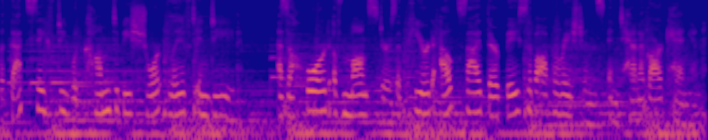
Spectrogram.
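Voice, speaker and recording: A woman playing a solemn storyteller who narrates a video game legend in measured, literary phrases. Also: medium pitch, over music, lightly acted.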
